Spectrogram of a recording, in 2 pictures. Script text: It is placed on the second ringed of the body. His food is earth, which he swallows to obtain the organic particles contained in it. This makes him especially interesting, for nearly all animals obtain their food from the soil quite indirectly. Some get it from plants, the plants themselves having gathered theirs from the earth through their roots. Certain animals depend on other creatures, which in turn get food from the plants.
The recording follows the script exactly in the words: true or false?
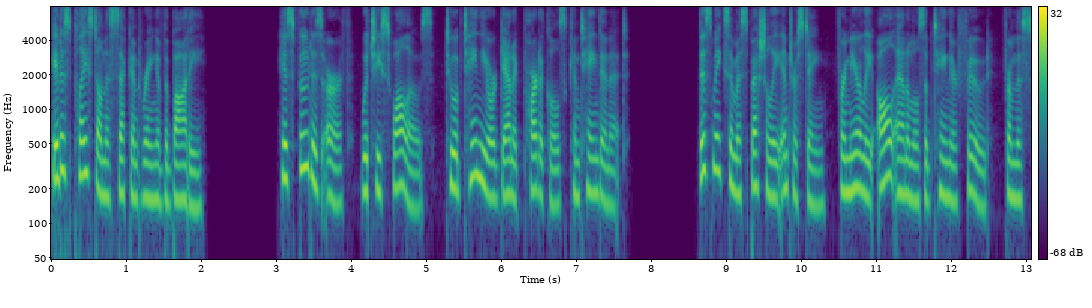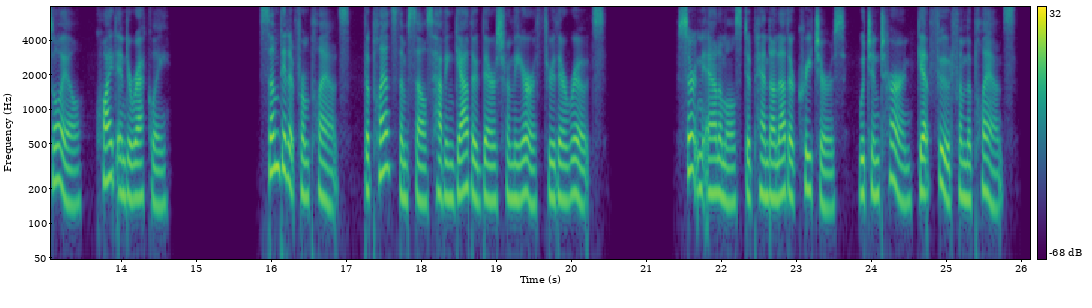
false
